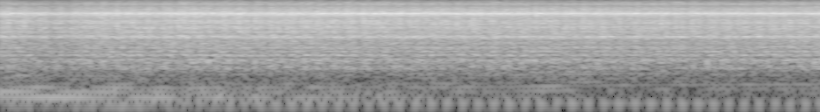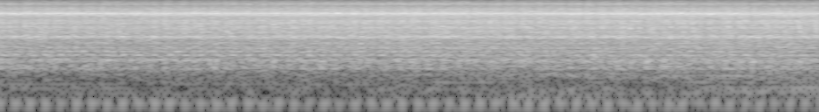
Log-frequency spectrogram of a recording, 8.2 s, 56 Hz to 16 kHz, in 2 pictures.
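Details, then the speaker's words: Yamaha NMAX 155 (new model) after the rocker arms in the cylinder head were replaced and CVT and tank refitted: even, steady idle putter with regular firing and no top-end tapping, smooth again; normal idle. "Oke jadi suaranya sudah kembali halus seperti semula"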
